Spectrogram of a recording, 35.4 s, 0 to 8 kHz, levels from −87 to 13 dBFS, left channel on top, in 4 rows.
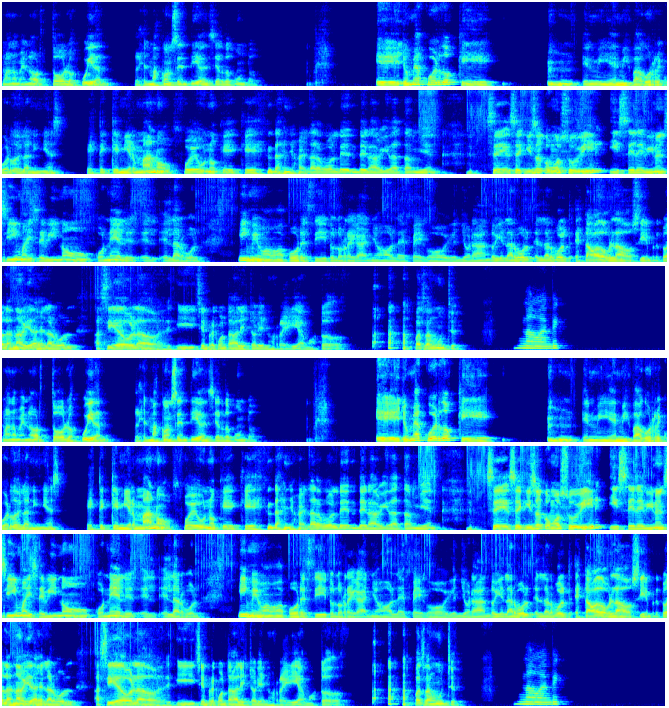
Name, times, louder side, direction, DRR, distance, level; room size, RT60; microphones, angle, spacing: voice 1, 0.0-1.4 1.8-3.4 4.2-4.3 5.0-6.5 7.3-9.6 10.0-27.6 27.8-31.1 31.9-32.7, right 2 dB, 65° right, 2.1 m, -27 dB
Ratchet pawl, 14.4-14.6 15.1-15.4 15.8-16.7 17.2-17.5 18.0-18.2 18.7-19.0 19.4-19.7 20.3-20.8 21.6-22.2 22.8-23.6 24.1-24.8 25.6-25.9 26.7-26.9 27.7-29.1, right 7 dB, 40° right, 2.2 m, -35 dB
voice 2, 33.4-34.0, right 1 dB, ahead, 0.6 m, -28 dB
13.0 x 8.8 x 4.1 m
head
